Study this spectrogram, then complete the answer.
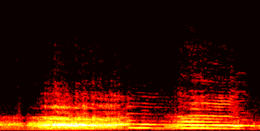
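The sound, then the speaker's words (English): A caged, washed-up whale's long, moaning calls, two drawn-out tonal cries with a brief lower groan between them, loud, with no talking. “caged whale.”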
